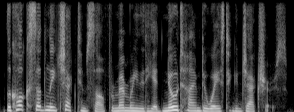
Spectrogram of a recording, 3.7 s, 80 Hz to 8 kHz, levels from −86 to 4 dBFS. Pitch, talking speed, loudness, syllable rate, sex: 195 Hz, 230 wpm, -20 LUFS, 7.6 syllables/s, female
